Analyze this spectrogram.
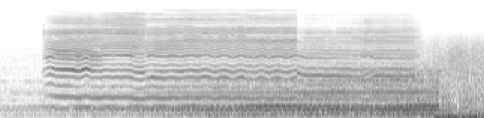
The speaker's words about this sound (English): I said, "Damn, it sounds like a plane crashed." An aircraft returning from a rescue operation had crashed on its approach nearby.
